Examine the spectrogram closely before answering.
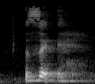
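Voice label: "zee", Zapotec, Díaz Ordaz; elote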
